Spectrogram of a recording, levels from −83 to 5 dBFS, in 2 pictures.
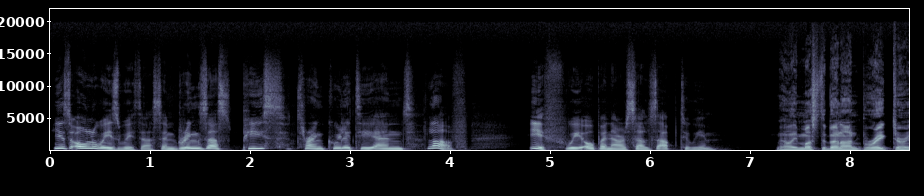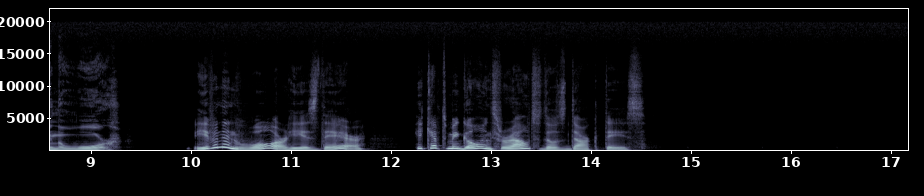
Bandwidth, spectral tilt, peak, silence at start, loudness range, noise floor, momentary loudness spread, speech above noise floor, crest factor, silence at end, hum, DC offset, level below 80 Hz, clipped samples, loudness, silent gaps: over 20 kHz; -6 dB/octave; -6 dBFS; 0.05 s; 4 LU; -70 dBFS; 11 LU; 48 dB; 18 dB; 2.7 s; none; under 0.1%; -78 dBFS; under 0.1%; -23 LUFS; none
